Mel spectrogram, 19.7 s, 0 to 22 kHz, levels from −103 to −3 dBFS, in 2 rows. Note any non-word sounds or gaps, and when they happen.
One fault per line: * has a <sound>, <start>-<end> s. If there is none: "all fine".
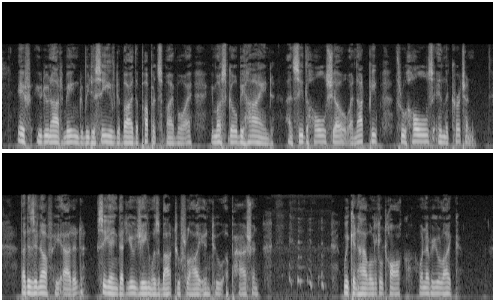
* has a laugh, 15.3-16.3 s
